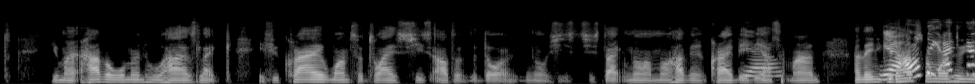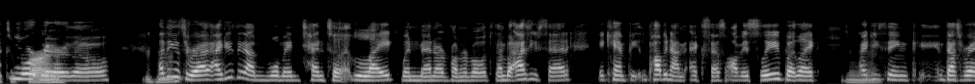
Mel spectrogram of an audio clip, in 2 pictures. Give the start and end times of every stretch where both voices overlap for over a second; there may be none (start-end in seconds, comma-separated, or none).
8.8-10.3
